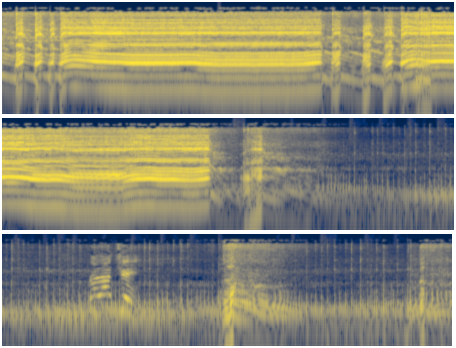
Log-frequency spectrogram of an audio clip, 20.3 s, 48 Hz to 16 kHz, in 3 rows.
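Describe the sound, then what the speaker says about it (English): A 72cc chainsaw used as a bucking saw, fitted with a custom muffler and pipe, screams at high revs close by, then drops off abruptly and revs up again in short bursts. "Buckin saw now. This is the saw that Tin Man built for him. It's a 72cc, and it's got my first muffler"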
